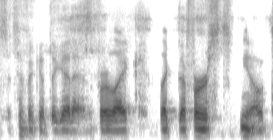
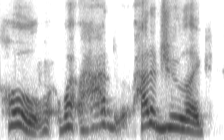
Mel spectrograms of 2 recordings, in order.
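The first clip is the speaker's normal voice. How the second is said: high, stammering astonished questions; amazed friends; 9 semitones higher, 3 dB louder than usual. Retold or imitated. Friends ask how he knew, high and astonished. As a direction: pepper him with amazed questions.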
